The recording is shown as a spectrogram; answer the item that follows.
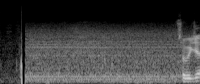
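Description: Cooling fans of an Electrify America DC fast charger running with a steady whir and a faint hum. It cuts in suddenly after a click about a quarter second in, as the charger starts a charging session.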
